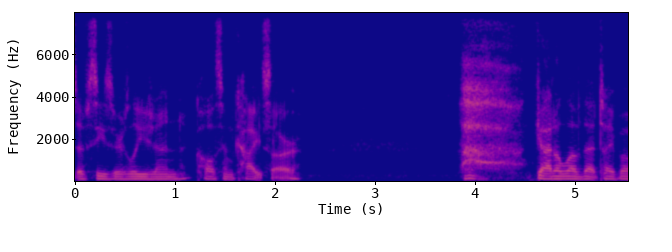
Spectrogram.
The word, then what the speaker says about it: Caesar: is the fact that they call Caesar kaisar because of how the name is spelled and only Caesar himself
